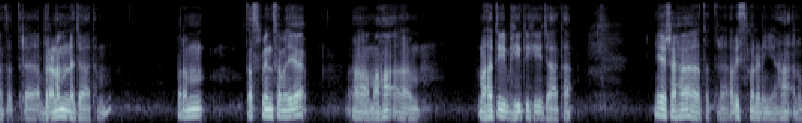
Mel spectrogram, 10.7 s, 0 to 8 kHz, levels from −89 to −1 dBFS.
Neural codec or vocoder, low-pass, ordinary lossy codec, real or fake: vocoder, 22.05 kHz, 80 mel bands, WaveNeXt; 7.2 kHz; none; fake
